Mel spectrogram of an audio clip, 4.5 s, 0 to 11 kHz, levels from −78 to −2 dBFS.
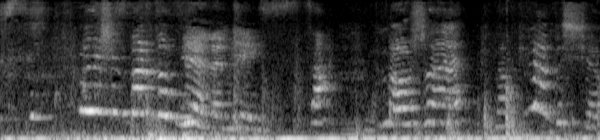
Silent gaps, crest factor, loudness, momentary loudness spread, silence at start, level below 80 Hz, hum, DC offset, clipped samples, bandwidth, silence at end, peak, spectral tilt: none; 18 dB; -22 LUFS; 9 LU; 0 s; -22 dBFS; none; 1%; under 0.1%; 11 kHz; 0 s; -2 dBFS; -5 dB/octave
